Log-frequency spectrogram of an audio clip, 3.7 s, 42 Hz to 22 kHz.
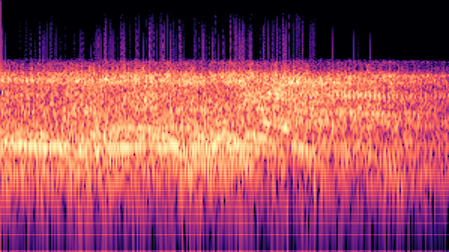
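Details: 2012 Tao Tao ATM-50A scooter revving: high chirping squeal wavering over the engine buzz, fading as it slows. Owner first suspected the belt housing, now suspects rear tire/brake area; rear brakes also squeal. Unconfirmed.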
